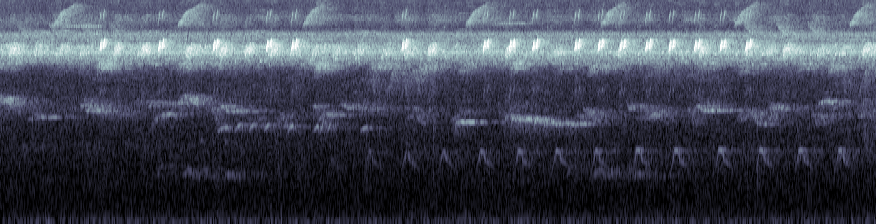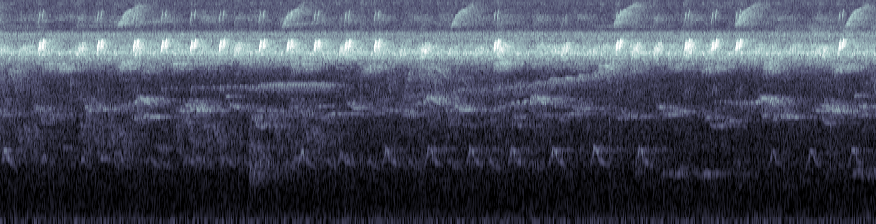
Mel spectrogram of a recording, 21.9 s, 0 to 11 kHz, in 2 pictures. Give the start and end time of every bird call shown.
[0.00, 8.49] Plumbeous Pigeon (Patagioenas plumbea)
[0.00, 21.91] Hauxwell's Thrush (Turdus hauxwelli)
[0.00, 21.91] Paradise Tanager (Tangara chilensis)
[0.00, 21.91] Spot-winged Antshrike (Pygiptila stellaris)
[2.59, 4.69] Wing-barred Piprites (Piprites chloris)
[3.69, 21.91] Black-tailed Trogon (Trogon melanurus)
[4.49, 5.59] Dusky-capped Greenlet (Pachysylvia hypoxantha)
[5.59, 7.69] Black-faced Antthrush (Formicarius analis)
[10.29, 11.39] Dusky-capped Greenlet (Pachysylvia hypoxantha)
[10.49, 15.29] Thrush-like Wren (Campylorhynchus turdinus)
[13.79, 14.39] Red-necked Woodpecker (Campephilus rubricollis)
[15.79, 19.19] Dusky-throated Antshrike (Thamnomanes ardesiacus)
[15.89, 16.99] Dusky-capped Greenlet (Pachysylvia hypoxantha)
[19.09, 21.91] Plumbeous Pigeon (Patagioenas plumbea)

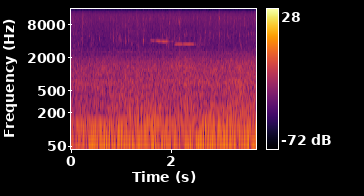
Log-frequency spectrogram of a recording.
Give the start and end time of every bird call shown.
[1.22, 2.62] Black-capped Chickadee (Poecile atricapillus)

